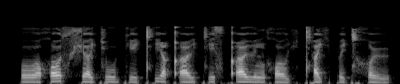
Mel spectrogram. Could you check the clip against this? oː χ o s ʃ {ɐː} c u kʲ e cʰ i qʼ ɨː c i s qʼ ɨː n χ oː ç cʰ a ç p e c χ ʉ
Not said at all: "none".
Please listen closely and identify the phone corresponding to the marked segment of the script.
ɐː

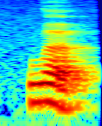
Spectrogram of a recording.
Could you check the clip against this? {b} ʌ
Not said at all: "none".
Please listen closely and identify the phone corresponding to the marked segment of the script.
w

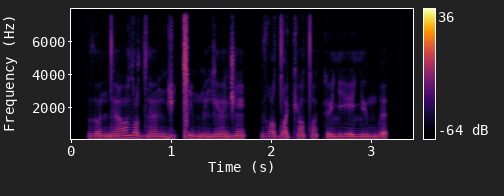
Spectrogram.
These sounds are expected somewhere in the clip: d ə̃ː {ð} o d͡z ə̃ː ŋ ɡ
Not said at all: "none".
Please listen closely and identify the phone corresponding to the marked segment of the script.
zˤ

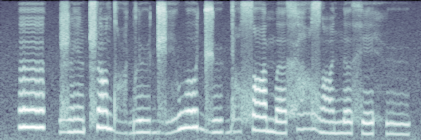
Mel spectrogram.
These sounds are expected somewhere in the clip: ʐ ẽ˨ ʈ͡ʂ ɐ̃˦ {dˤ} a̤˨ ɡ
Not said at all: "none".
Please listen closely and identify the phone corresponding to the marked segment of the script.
dˤ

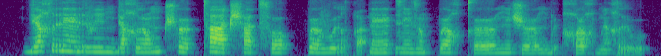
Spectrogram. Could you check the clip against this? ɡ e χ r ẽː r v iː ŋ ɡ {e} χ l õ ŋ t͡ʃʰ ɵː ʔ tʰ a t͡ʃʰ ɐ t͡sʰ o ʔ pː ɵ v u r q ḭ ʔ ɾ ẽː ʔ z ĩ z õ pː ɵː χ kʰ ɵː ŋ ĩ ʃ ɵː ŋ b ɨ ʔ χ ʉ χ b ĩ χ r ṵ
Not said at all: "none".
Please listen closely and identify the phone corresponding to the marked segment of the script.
e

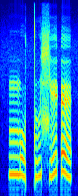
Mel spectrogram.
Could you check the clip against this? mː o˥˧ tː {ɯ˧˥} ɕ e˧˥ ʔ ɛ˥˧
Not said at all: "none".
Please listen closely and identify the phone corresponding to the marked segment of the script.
ɯ˧˥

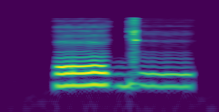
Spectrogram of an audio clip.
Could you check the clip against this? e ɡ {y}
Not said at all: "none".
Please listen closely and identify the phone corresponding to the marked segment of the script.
i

